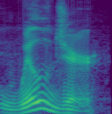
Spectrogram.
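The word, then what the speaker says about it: Wilyer: Um, so I met Willard on Friday for the first time and he pronounced it Wiler.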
